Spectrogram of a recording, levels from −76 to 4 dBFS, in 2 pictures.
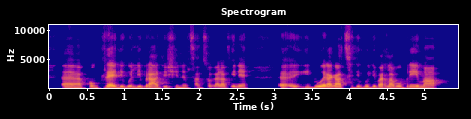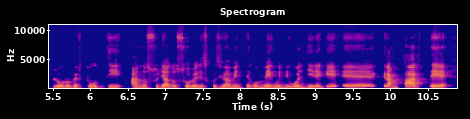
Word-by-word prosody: ehm, - - 0
concreti, 130 0 +4
quelli 120 +2 -2
pratici, 120 -4 +1
nel 105 +1 -8
senso 105 0 -11
che - - -7
alla 115 +1 0
fine, 130 +2 -4 0.4
ehm, - - 0 0.2
i - - -8
2 135 +1 +6
ragazzi 135 -1 +4
di 130 +2 -6
cui 135 +2 -2
ti - - -1
parlavo 125 -1 0
prima, 140 -4 0 0.3
loro 125 0 0
per 125 0 -4
tutti, 140 -3 -4
hanno 130 -1 -2
studiato 125 0 -1
solo 135 +1 -1
ed 125 - -2
esclusivamente 125 -1 -4
con 125 0 -4
me, 135 -1 +1
quindi 125 -1 -3
vuol 120 0 -1
dire 130 +1 -1
che, 125 0 -1
ehm, 120 -2 -1
gran 140 -1 +2
parte, 145 -3 +4
130 Hz, 195 wpm, -23 LUFS, 120-135 Hz, 0.4 s, 2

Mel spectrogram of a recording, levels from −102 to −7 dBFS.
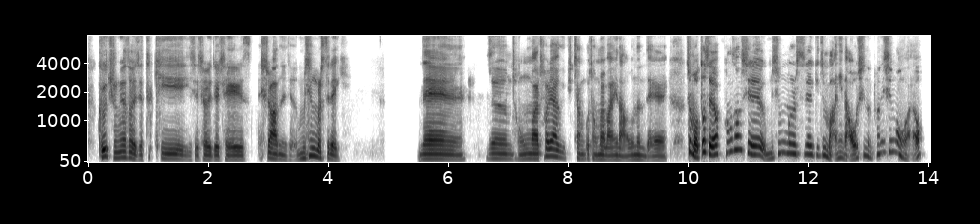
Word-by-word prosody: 그중에서 135 -4 +2
이제 100 -1 -2
특히 110 -3 -2
이제 90 0 -11
저희들이 95 0 -1
제일 95 0 +2
스 - - -12 0.2
싫어하는 110 -5 +2
이제 90 - -16
음식물 135 - -1
쓰레기. 110 -7 -3 1.2
네. 105 -2 +3 0.4
좀 110 -2 -2
정말 110 +2 +1
처리하기 160 -3 +1
귀찮고 105 -3 -8
정말 100 -1 -1
많이 90 0 -1
나오는데 85 -1 -3 0.3
좀 - - +6
어떠세요? 210 -6 +7
평상시에 260 -7 +2
음식물 225 - -3
쓰레기 210 -3 -3
좀 185 -3 -3
많이 130 -3 -4
나오시는 165 +1 -1
편이신 255 +6 -7
건가요? 230 - -2
110 Hz, 325 characters per minute, -23 LUFS, -, 1.2 s, 어떠세요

